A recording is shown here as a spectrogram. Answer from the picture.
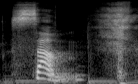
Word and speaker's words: some: you're you're doing great some this word is nothing like it's spelled so that o and e at the end you'd think it'd be soam that would be logical but English so here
